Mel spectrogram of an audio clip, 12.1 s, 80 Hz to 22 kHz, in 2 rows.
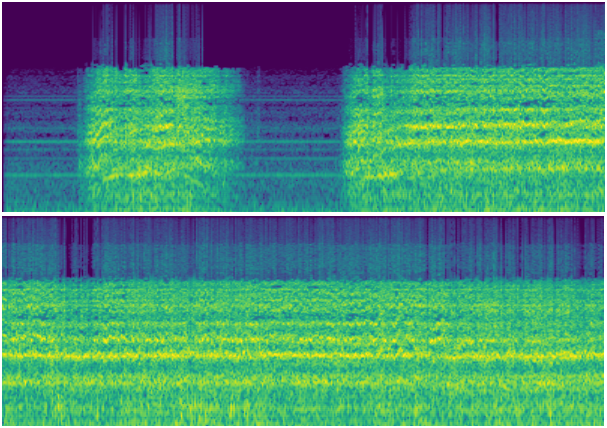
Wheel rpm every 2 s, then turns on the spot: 80, 40, 220, 220, 230, 220.
none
